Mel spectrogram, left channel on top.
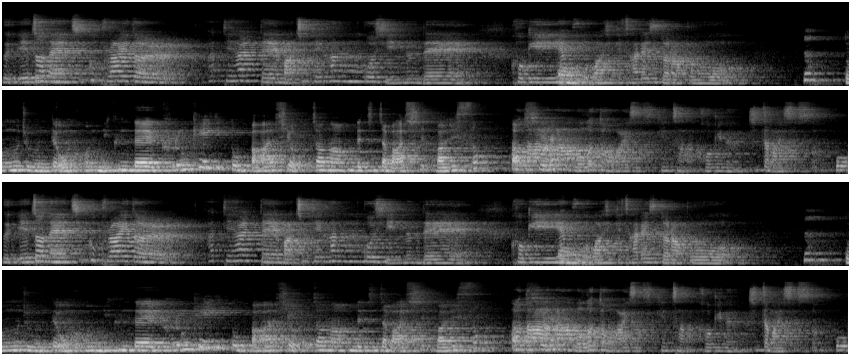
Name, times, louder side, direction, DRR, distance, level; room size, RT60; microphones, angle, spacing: voice 1, 0.0-1.7 2.0-7.3 9.1-9.3 13.6-16.7, right 1 dB, 10° right, 0 dB, 0.5 m, -27 dB
voice 2, 8.4-13.3 13.6-14.0 16.8-16.9, left 2 dB, 70° left, 2 dB, 0.7 m, -20 dB
5.3 x 3.5 x 5.3 m, 1.3 s
head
